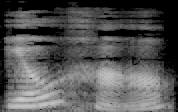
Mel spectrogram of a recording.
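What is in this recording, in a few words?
"you3hao3", Mandarin Chinese; 友好; 友好的である; dictionary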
